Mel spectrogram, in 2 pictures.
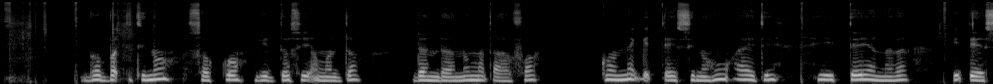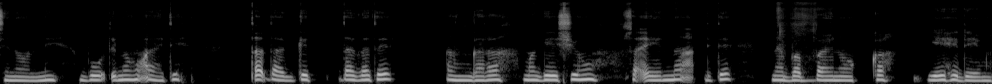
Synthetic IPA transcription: bɐbːɐt̪ʼːɪt̪ɪnɔsɔkːɔɡɪd̪ːɔsɪɐ̰mɐd̪ːɔ | d̪ɐnd̪ɐnːɔmɐt̪ʼaːfɐ | kɔnːɛkʼɪt̪ʼːe̞ːsːɪnɔɦʊɐjɛt̪ɪ | hiːt̪ːeːjɐnːɐɾɐ | kʼɪt̪ʼːe̞ːsːɪnoːnːɪ | buːt̪ʼːɪnɔɦʊʔɐjɛt̪ɪ | t̪ʼɐd̪ɐɡɛ | d̪ɐɡɐt̪ɛ | ɐŋɡɐɾɐmɐɡe̞ːʃːɪhʊ | sɐ̰ʔeːnːɐɐ̰ɗːɪt̪ɛ | nɐbɐbːɐjnoːkːɐ | jeːɦɛd̪e̞ːmːʊ

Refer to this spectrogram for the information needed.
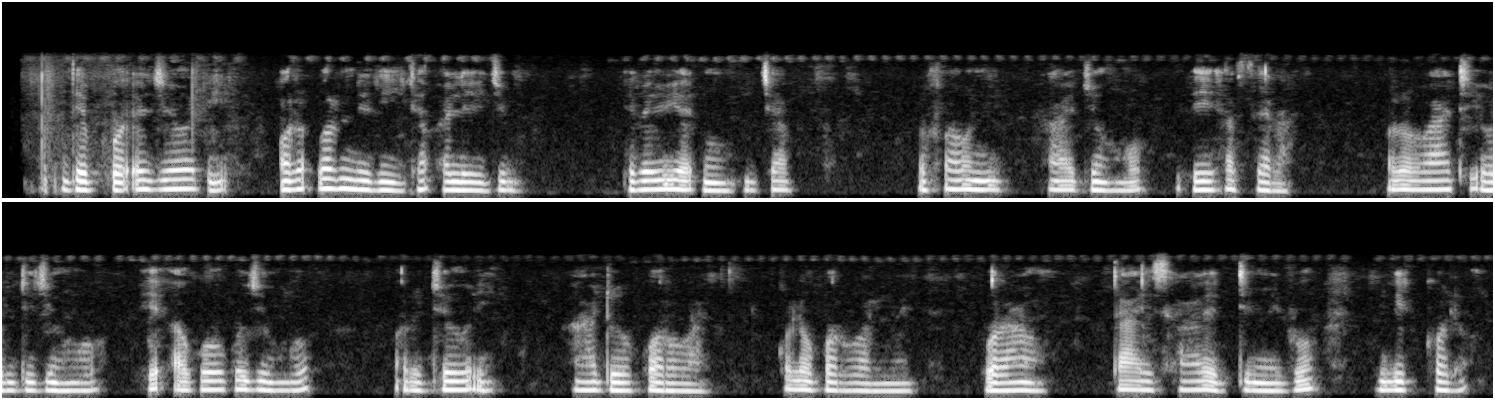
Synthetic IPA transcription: dɛbːɔʔɛd͡ʒoːɗi | ʔɔɗɔɓoɾniɾikaɓaled͡ʒum | ʔɛɗawijaɗumhid͡ʒab | ɗɔfawni | had͡ʒuŋɡɔ | bɛhasɛɾa | ʔɔɗɔwaːtʰioldid͡ʒuŋɡɔ | ɓɛʔa̰ɡɔɡɔd͡ʒuŋɡɔ | ʔɔ̰ɗɔd͡ʒoːɗḭ | hadɔɡɔɾwal | kɔlɔɡɔɾwalma | buɾa | ta̰isaledimɛfu | likʰːɔlɔ

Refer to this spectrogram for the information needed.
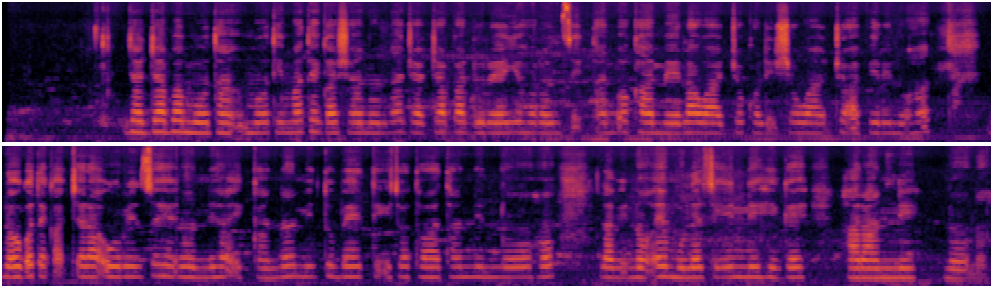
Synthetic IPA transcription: d͡ʒɐd͡ʒɐbɐmoːt̪ɪmːɐt̪ɛɡɐʃɐnɔnːɐd͡ʒɐd͡ʒːɐbɐd̪ʊɾeːjɛɦɔɾɔnsɪt̪ʼːɐnɗɔkameːlɐwaːd͡ʒːɔkɔlɪʃːɛwaːd͡ʒːɔɐ̰fɪɾɪnɔɦɐ | noːɡɔt̪ɛkʼɐ̰t͡ʃʼːɛɾɐʔuɾɪnsɛhɛnɔnːɪɦɐɪkːɐnːɐmɪt̪ːʊbe̞ːt̪ːɪɪsɔt̪ɔwat̪ɐnːɪnoːɦɔlɐmɪnɔʔɛmʊlɛsiːnːɪɦɪɡɛ | hɐɾɐnːɪnoːnɐ̰

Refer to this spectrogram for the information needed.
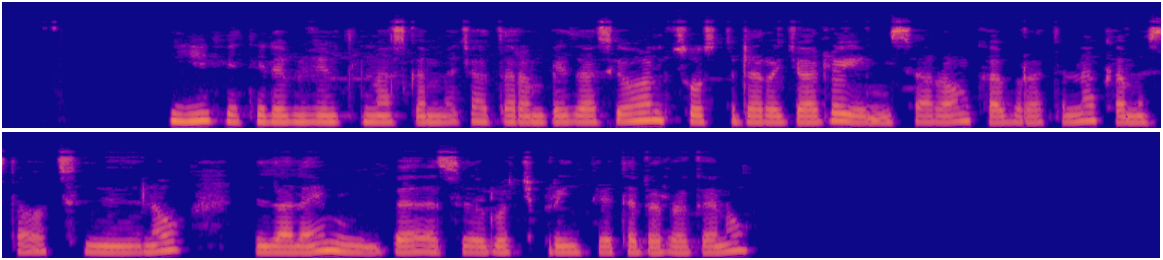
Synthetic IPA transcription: jɪhjɛt̪ʰe̞leβiʒɨnt̪ʼɨnːaskʼəmːət͡ʃʼat̪ʼəɾəmbəzasiho̞nso̞st̪d̪əɾəd͡ʒalːəwjɛmːisərːawmkʰəβɨɾat̪ʰɨnːakʰəməst̪ʰawt̪nəwʔɨzːalajɪmbəsɨʔlo̞t͡ʃːpɾint̪jɛt̪ʰəd̪ərːəɡənəw

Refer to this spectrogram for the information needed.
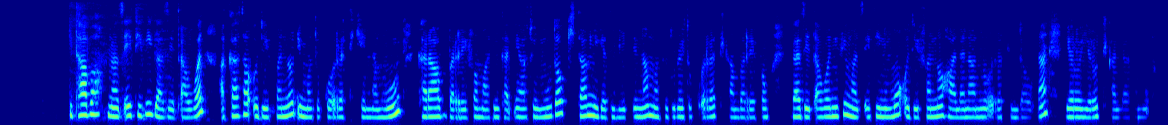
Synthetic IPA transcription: kɪt̪aːbaːmɐt͡sʼe̞ːt̪iːfɪɡaːzeːt̪ʼaːwːɐnʔɐkːaːt̪aːʔɔd̪e̞ːfːɐnːo̞ːᶑɪmːɐt̪ɔkːoɪrːɐt̪ːɪ̥kʰɛnːɐmuːŋ | kʰɐɾaːbɐrːe̞ːfːɐmaːt̪ɪŋkɐnʔɪjaːt̪ʊɪmːuːt̪ɐʔʊkʰɪ̥t̪aːbnɪɡɐd̪ɪliːt̪ʼːɪnːaːnmɐt̪ɐd̪ʊɾe̞ːt̪ɔkːɔɪrːɐt̪ːɪ̥kɐmbɐrːeːfːɐmʊɡaːzeːt̪ʼaːwːɐniːfɪmɐt͡sʼe̞ːt̪iːnɪmːo̞ːʔɔd̪e̞ːfːɐnːo̞ːɦaːlɐnaːnːo̞ːɪ̰rːɐt̪ːɪhɪnd̪ɐʔuːᶑaːnjɛɾo̞ːjɛɾo̞ːt̪ːɪ̥kɐnlaːt̪ɐmuːᶑɐ̥

